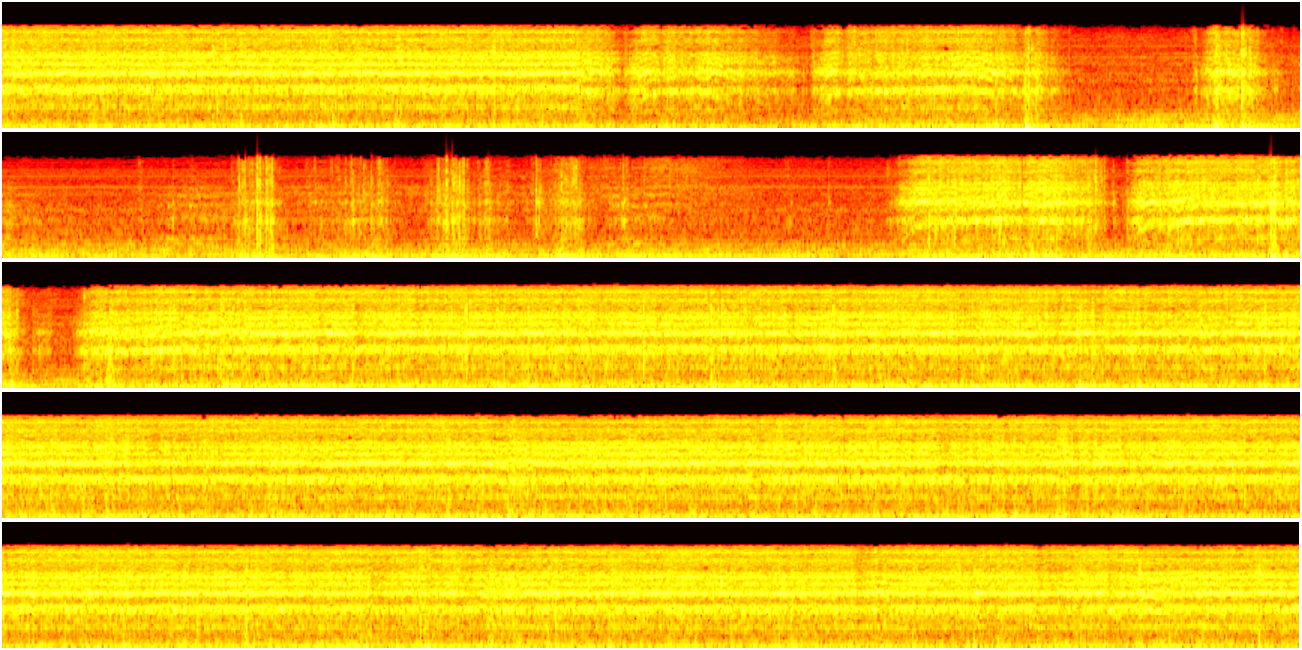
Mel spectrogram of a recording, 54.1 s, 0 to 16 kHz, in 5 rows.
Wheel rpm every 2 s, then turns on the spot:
160, 160, 120, 80, 40, 10, 10, 10, 0, 90, 100, 110, 160, 160, 160, 160, 160, 160, 160, 160, 160, 160, 160, 160, 160, 160, 160.
12-16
